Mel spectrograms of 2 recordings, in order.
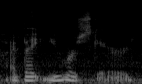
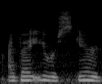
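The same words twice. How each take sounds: First: It is said in a mocking, scornful tone. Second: It is said in a plain, neutral tone.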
